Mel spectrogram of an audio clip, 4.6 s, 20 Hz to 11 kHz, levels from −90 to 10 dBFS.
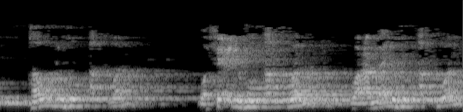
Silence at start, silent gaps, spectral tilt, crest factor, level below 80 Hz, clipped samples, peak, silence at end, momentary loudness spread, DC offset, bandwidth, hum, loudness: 0 s; none; -11 dB/octave; 14 dB; -80 dBFS; under 0.1%; -6 dBFS; 0 s; 11 LU; under 0.1%; 5.2 kHz; none; -21 LUFS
